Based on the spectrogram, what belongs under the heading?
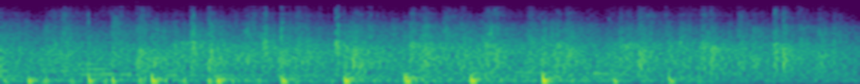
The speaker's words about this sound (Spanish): Muy bien, ahí quedaste bien. Aplauso.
